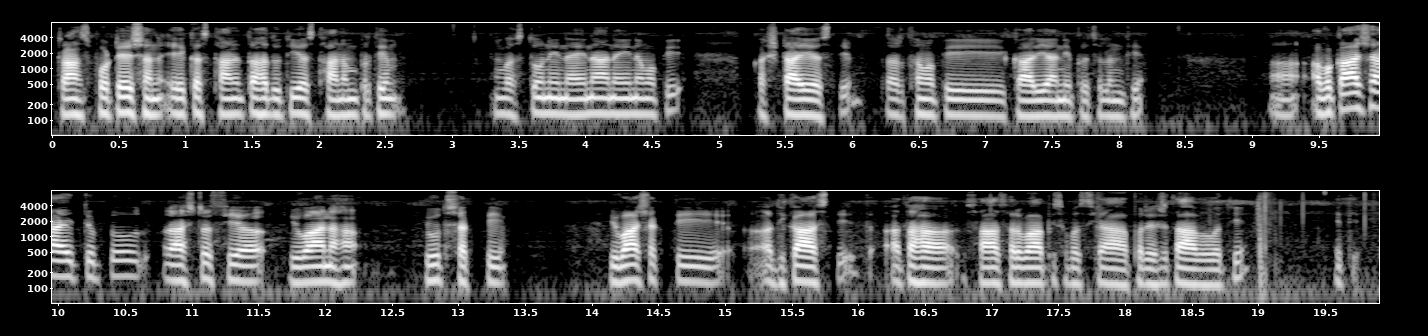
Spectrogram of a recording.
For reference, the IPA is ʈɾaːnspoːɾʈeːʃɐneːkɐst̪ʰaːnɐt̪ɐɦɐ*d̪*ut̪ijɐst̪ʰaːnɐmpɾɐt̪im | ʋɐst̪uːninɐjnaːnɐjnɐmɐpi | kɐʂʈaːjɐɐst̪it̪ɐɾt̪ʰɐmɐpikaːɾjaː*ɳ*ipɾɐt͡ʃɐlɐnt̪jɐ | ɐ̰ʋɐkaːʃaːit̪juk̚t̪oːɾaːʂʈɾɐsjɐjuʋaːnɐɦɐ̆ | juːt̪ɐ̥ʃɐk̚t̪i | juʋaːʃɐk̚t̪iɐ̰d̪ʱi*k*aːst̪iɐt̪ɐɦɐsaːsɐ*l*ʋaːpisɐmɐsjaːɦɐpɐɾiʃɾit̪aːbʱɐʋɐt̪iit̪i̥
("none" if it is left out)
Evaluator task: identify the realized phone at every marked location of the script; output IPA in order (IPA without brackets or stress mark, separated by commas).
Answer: d̪, n, k, ɾ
